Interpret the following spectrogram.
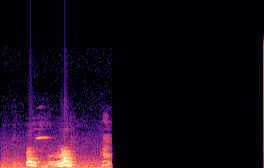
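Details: Charlie, a two-year-old Old English Sheepdog taught to "talk", answering an indoor request to say "chicken" with a short, tonal, wavering two-part vocalization that rises and falls, then stops abruptly into silence.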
